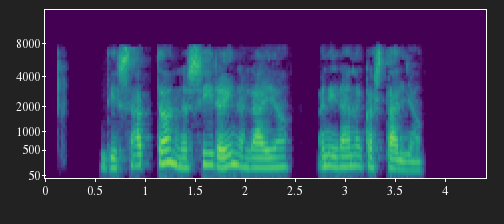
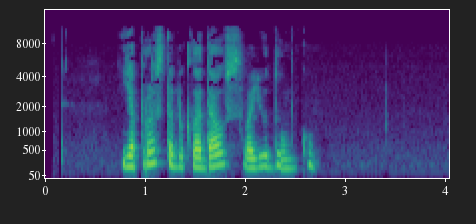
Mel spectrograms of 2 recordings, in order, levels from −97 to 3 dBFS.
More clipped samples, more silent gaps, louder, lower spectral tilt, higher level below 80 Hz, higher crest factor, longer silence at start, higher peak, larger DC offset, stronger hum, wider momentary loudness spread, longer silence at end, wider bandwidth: neither; first, 2.47-2.71 s vs none; about the same, -24 LUFS vs -23 LUFS; second, -3.5 dB/octave vs -5.5 dB/octave; first, -66 dBFS vs -74 dBFS; about the same, 18 dB vs 20 dB; second, 0.55 s vs 0.8 s; about the same, -6 dBFS vs -4 dBFS; neither; neither; about the same, 14 LU vs 16 LU; second, 0.65 s vs 1.35 s; second, 8 kHz vs 11.5 kHz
